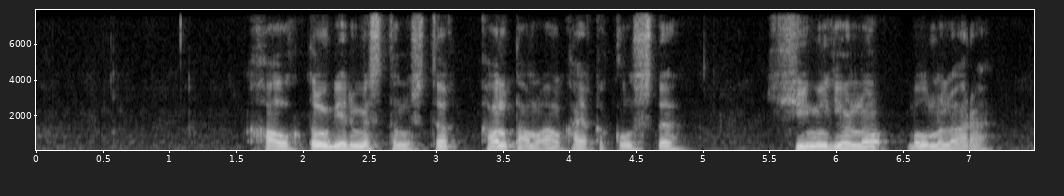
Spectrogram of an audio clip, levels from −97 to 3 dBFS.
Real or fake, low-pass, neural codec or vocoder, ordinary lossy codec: fake; none; codec, 16 kHz, 4.8 kbps, FACodec; none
